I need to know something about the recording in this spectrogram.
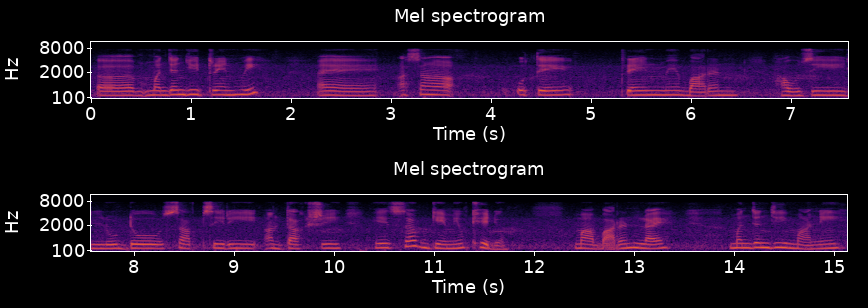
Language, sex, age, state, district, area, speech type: Sindhi, female, 30-45, Maharashtra, Mumbai Suburban, urban, spontaneous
